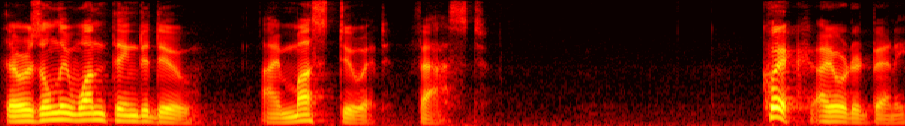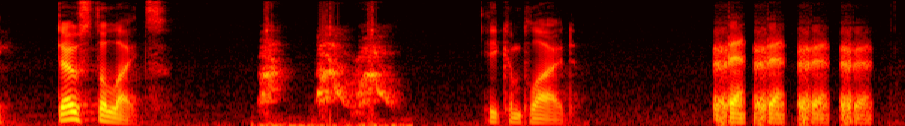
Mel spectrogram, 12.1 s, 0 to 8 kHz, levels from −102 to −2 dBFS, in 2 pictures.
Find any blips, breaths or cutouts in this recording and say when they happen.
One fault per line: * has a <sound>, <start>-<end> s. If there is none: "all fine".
* has a bark, 7.7-8.8 s
* has a laugh, 10.8-11.9 s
